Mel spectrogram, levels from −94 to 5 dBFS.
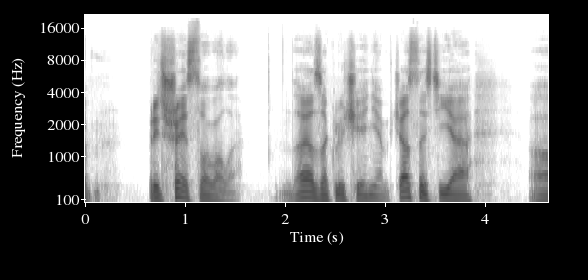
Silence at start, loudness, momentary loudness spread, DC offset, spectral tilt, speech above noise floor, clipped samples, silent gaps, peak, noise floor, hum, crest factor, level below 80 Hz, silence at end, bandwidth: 0 s; -29 LUFS; 16 LU; under 0.1%; -4.5 dB/octave; 35 dB; under 0.1%; none; -14 dBFS; -64 dBFS; none; 18 dB; -56 dBFS; 0 s; 19 kHz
